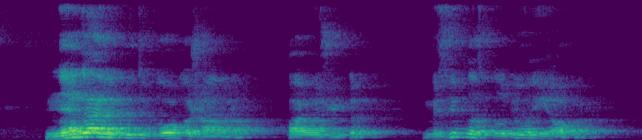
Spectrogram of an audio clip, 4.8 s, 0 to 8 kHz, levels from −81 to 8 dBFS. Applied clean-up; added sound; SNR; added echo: none; none; none; reverberation time 0.7 s.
